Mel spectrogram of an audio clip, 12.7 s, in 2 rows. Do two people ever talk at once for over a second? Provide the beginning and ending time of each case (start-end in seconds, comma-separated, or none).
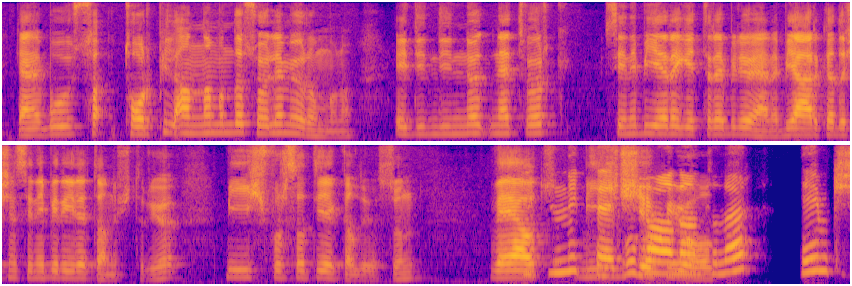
10.2-11.7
